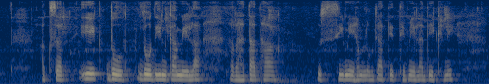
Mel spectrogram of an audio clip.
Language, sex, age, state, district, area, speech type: Hindi, female, 30-45, Uttar Pradesh, Jaunpur, urban, spontaneous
